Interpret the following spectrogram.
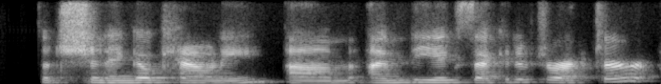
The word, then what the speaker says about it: Chenango: So It's Chenango. So it sounds like SH rather than CH. That's Chenango County. I'm the executive director of Chenango Health Network.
